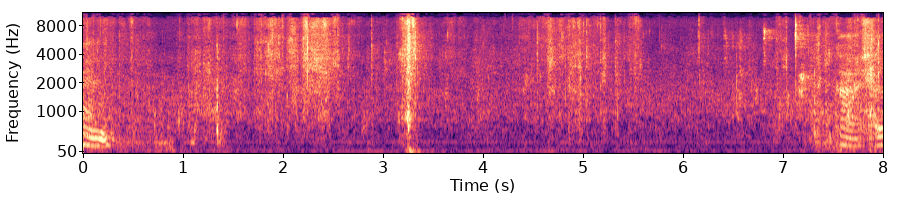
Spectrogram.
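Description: A person chewing soft food (burger patties and cheese), with faint paper-wrapper rustles and one sharp click a little over three seconds in.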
